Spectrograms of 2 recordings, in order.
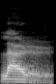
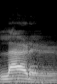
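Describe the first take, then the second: The two takes are said the same way.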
